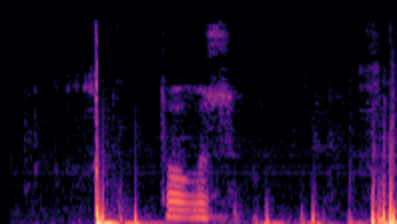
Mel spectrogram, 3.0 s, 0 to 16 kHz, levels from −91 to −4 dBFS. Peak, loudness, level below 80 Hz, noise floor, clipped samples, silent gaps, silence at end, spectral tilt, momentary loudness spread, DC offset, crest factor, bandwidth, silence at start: -4 dBFS; -33 LUFS; -34 dBFS; -71 dBFS; under 0.1%; none; 0 s; -8 dB/octave; 21 LU; under 0.1%; 24 dB; 11 kHz; 0.7 s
